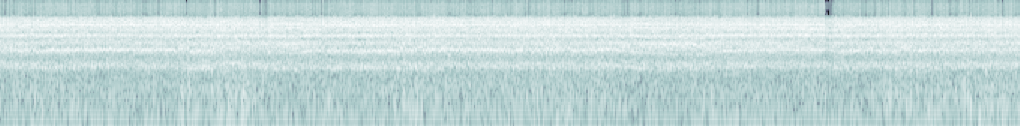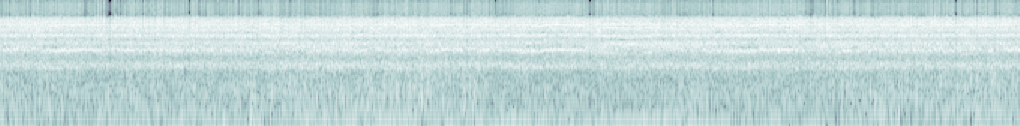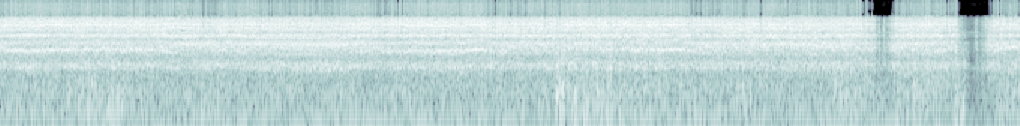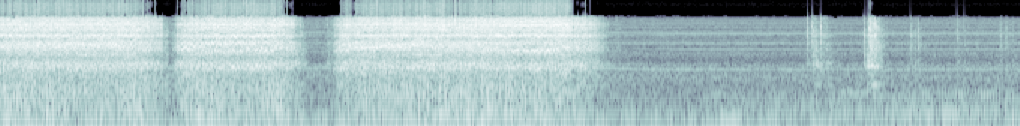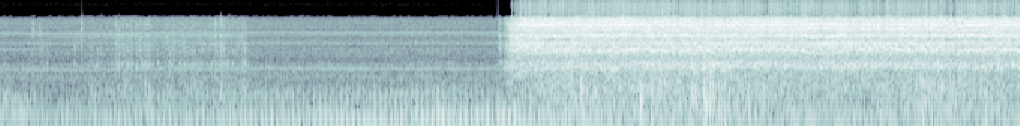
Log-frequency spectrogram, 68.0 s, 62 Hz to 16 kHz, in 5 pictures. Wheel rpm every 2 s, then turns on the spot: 220, 230, 220, 230, 220, 230, 230, 230, 230, 230, 230, 220, 230, 230, 230, 210, 210, 240, 220, 150, 150, 140, 120, 210, 70, 0, 0, 0, 20, 0, 50, 220, 230, 230.
48-50 56-58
